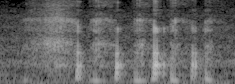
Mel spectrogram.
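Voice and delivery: breathy, voiceless laughing; wheezing laugh. Real, not acted. Storyteller amused by the scammer calling back, wheezing laugh.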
